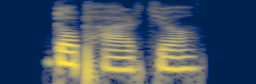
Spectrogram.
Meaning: eardrum, tympanic membrane
- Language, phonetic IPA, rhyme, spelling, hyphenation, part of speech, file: Hungarian, [ˈdophaːrcɒ], -cɒ, dobhártya, dob‧hár‧tya, noun, Hu-dobhártya.ogg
